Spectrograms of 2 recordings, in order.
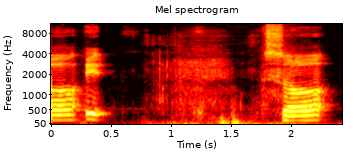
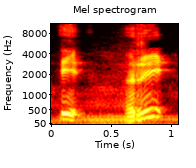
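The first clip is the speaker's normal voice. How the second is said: usual speaking voice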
